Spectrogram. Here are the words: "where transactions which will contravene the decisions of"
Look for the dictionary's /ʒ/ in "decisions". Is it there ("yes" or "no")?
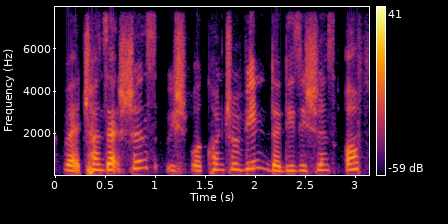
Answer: no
